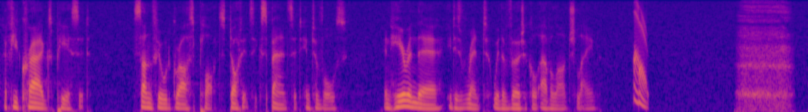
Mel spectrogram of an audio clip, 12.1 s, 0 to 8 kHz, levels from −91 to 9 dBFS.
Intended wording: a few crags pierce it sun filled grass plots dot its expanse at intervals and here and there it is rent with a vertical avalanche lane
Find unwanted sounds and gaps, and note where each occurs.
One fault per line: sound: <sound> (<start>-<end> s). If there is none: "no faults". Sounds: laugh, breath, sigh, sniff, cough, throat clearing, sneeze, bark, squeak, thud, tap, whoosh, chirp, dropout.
sound: chirp (9.5-9.7 s)
sound: breath (11.0-11.9 s)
